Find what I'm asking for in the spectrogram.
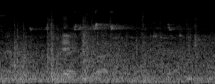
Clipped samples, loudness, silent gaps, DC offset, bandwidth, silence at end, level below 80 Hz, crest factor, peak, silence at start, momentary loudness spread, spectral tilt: under 0.1%; -35 LUFS; none; under 0.1%; 15.5 kHz; 0 s; -52 dBFS; 16 dB; -18 dBFS; 0 s; 5 LU; -4.5 dB/octave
